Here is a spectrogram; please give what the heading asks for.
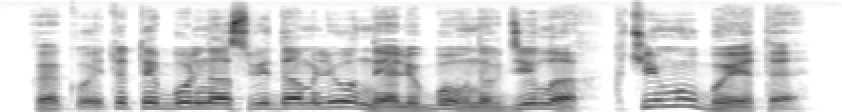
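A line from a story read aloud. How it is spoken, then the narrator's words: Brother's skeptical snort. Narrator (Russian): хмыкнул брат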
